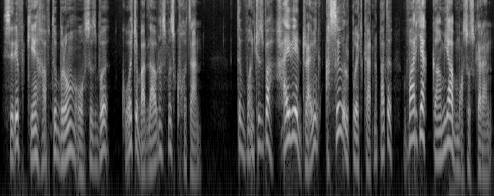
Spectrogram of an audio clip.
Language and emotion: Kashmiri, happy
